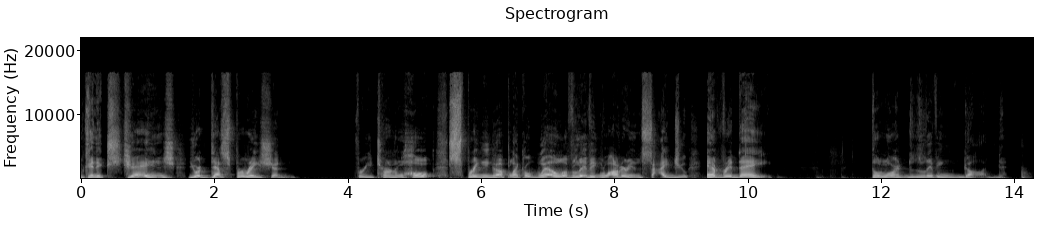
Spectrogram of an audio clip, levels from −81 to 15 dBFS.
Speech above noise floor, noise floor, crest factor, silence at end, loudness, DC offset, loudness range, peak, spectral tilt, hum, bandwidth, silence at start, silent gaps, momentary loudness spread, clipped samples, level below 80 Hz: 59 dB; -81 dBFS; 18 dB; 0.15 s; -22 LUFS; under 0.1%; 7 LU; -4 dBFS; -5 dB/octave; none; 17 kHz; 0 s; none; 12 LU; under 0.1%; -60 dBFS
